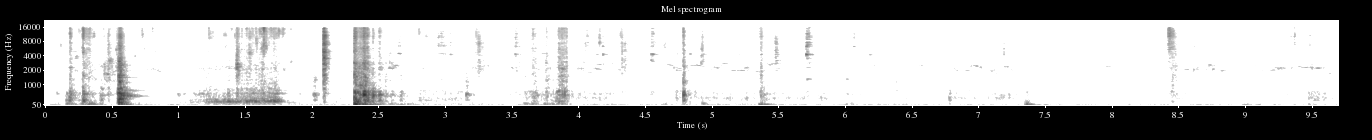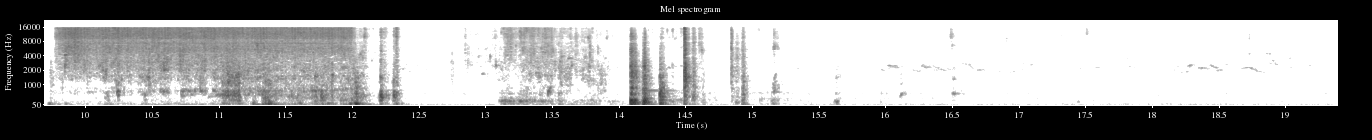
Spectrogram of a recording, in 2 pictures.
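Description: Wet grains rustle as they are poured and shaken.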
